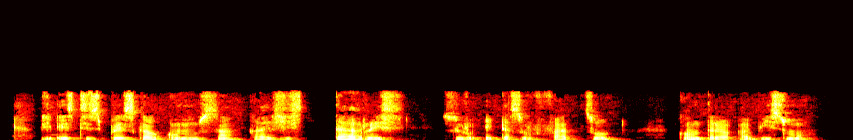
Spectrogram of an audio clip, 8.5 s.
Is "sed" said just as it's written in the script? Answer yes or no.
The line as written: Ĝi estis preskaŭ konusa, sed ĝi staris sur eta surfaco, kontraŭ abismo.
no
